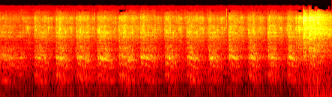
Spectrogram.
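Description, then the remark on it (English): An automobile's internal combustion engine cranks with a steady, rhythmic chugging, about three pulses per second, before roaring into a louder, fuller burst at the end as it catches. No voices. “The internal combustion engine mounted on wheels to form a portable fountain of energy, the gas buggy, the automobile.”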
